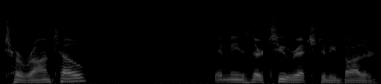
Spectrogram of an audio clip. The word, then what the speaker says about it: Toronto: If a Canadian says Toronto, it means they're too rich to be bothered to bother talking to um because 99% of Canadians don't pronounce the T in Toronto.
